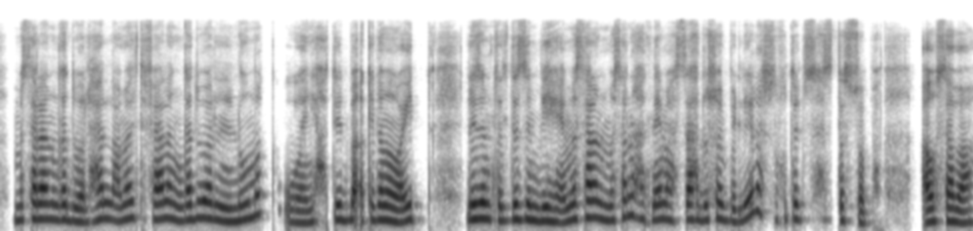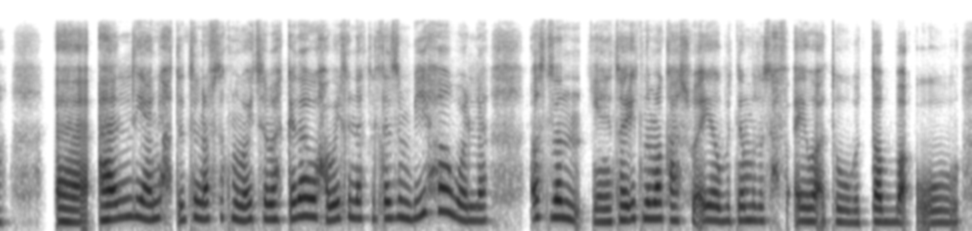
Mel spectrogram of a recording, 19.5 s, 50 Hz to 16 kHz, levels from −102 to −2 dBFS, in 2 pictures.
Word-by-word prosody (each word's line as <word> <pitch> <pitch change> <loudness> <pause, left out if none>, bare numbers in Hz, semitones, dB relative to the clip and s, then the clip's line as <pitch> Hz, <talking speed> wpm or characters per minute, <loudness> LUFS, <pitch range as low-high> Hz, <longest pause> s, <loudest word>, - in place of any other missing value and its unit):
مثلًا 240 +1 +3
جدول، 215 -4 0
هل 240 +4 -1
عملت 245 +4 -2
فعلًا 240 -2 +1
جدول 245 +2 +2
لنومك؟ 225 +8 0 0.2
ويعني 190 - -3
حطيت 235 +1 -2
بقى 225 +1 +2
كده 230 0 +1
مواعيد 225 +1 +2 0.4
لازم 245 +1 +5
تلتزم 230 0 +1
بيها، 215 0 +3
يعني 190 +3 0
مثلًا، 265 +3 +3
مثلًا 245 +4 -2
هتنام 235 0 -1
على 230 - -3
الساعة 240 +1 +2
23:00 235 - 0
علشان 300 -10 -5
خاطر 240 +1 -3
تصحى 235 0 -13
06:00 220 -5 -5 0.5
أو 195 - +6
07:00 195 -2 +2 0.5
آآ، 200 -2 +2
هل 250 +5 +4
يعني 255 0 +2
حطيت 235 -1 -6
لنفسك 260 +1 -1
مواعيد 235 0 +1
شبه 240 -1 +1
كده، 270 +4 +3
وحاولت 245 -1 +1
إنك 260 -1 -2
تلتزم 255 +1 -2
بيها، 340 +7 0
والّا 220 -7 -1 0.4
أصلًا 270 -3 +1
يعني 200 0 -2
طريقة 235 +4 0
نومك 250 -1 +3
عشوائية، 225 0 -1
وبتنام 215 +1 -3
وتصحى 220 -1 -7
في - - -12
أي 210 - -1
وقت 210 +1 -1
وبِتَطَبق 195 +1 -1
و 185 0 -5
230 Hz, 165 wpm, -24 LUFS, 215-250 Hz, 0.5 s, أو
